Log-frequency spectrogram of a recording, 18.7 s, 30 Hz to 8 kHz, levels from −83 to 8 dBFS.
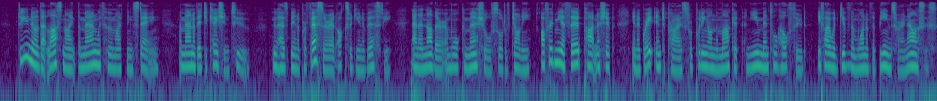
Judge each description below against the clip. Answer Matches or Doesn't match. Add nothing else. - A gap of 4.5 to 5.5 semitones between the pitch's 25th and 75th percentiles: Doesn't match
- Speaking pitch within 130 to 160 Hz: Doesn't match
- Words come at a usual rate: Doesn't match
